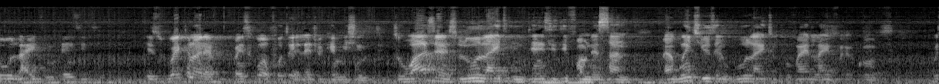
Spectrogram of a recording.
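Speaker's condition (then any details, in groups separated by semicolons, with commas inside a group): No condition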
